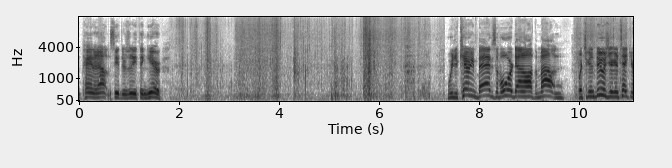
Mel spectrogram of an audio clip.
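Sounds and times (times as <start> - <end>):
bags crinkling and rustling: 1.8 - 7.3, 9.9 - 11.0.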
